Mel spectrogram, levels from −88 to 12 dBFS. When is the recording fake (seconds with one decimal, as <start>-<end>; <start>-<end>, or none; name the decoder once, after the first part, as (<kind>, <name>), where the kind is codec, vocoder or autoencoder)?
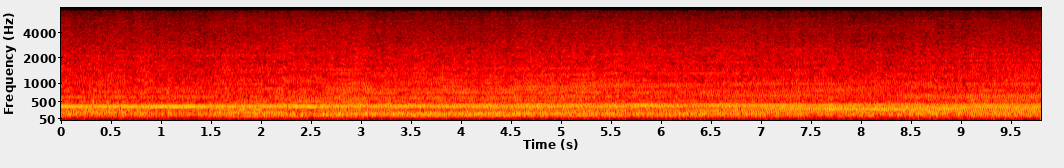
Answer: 0.6-1.5 (vocoder, Vocos); 2.2-6.8; 7.7-8.8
